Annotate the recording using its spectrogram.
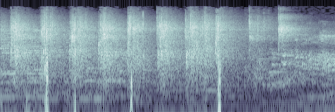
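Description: A group's hand claps with a few sharp thumps mixed in, irregularly spaced and loudest in the first three seconds, as a clap is passed quickly around a circle in a game.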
